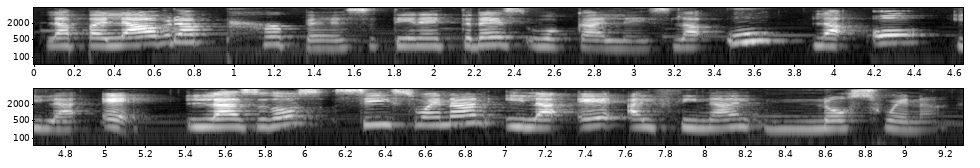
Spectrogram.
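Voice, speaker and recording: A woman's voice: high-pitched, animated, slow, hardly any pauses, bright, forceful tone. A woman whose first language is English, patiently explaining a pronunciation lesson step by step in Spanish. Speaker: English teacher. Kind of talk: Bible-based pronunciation lesson.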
